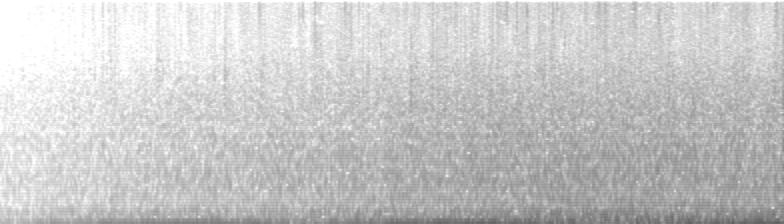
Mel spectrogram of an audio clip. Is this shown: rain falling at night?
yes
